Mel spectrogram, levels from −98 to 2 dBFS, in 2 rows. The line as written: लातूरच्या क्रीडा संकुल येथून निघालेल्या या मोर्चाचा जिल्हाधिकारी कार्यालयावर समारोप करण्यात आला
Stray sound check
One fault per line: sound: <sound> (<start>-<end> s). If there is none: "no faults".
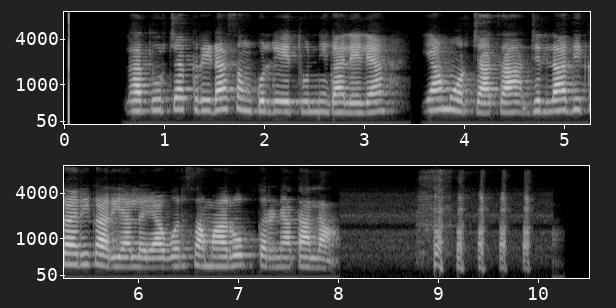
sound: laugh (8.8-10.0 s)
